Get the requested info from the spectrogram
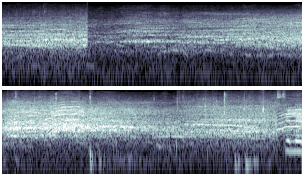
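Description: Stadium crowd noise at a football match, with scattered shouts. It breaks off abruptly about a second in and then swells, loudest around three to four seconds in.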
